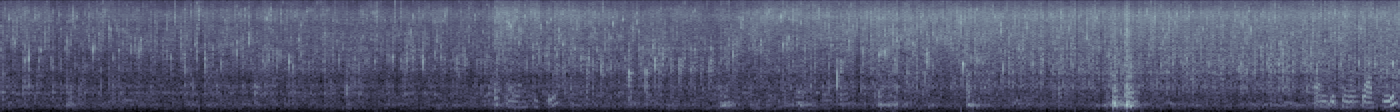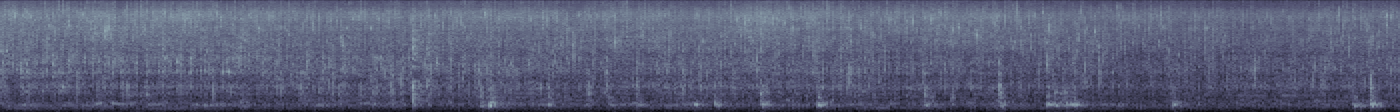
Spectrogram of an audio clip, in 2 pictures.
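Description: Shallots and red chilies frying in hot oil in a pan: a steady loud sizzle dotted with small pops, one louder pop about eleven seconds in. A wooden spatula stirs the pan near the end.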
